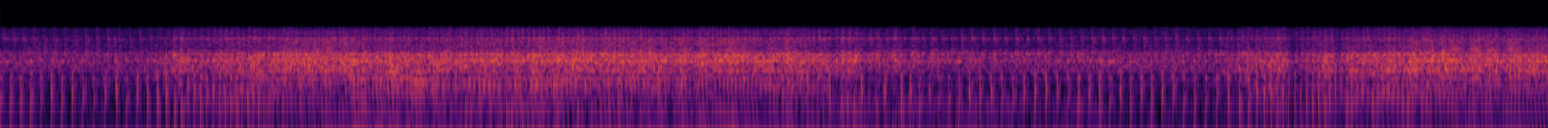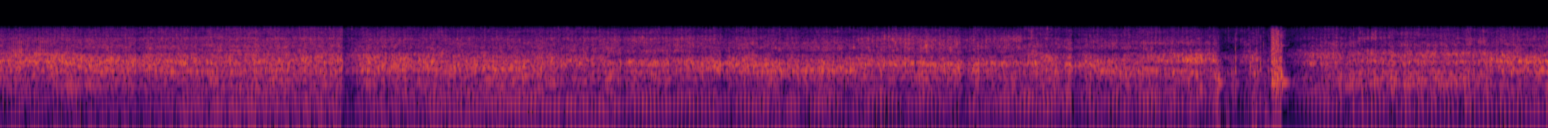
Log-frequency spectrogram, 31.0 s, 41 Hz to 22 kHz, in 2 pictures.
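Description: Early-1970s Briggs & Stratton single-cylinder engine on an old push mower, running at a very low idle where the separate firing beats can be heard, its speed wavering now and then. There is a brief knock near the end.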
